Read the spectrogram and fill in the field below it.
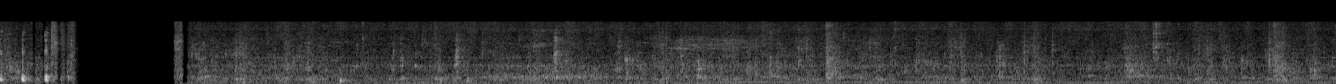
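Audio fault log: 0.32–0.68 s, repeated packet loss (robotic sound): four separate packet gaps, the longest 38 ms, were each patched by stretching the preceding sound. About 28% of this span is concealment, so the sound turns choppy, with short pieces missing.
0.74–1.75 s, long network dropout: about one second of sound is gone. The last sound stretches into a brief fading buzz or hiss, then roughly 0.93 s of silence follows before audio resumes, likely because the network stopped delivering packets entirely.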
